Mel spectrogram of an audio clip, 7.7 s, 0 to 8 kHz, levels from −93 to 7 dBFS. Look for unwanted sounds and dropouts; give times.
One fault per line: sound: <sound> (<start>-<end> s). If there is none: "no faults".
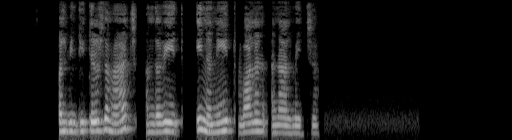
no faults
